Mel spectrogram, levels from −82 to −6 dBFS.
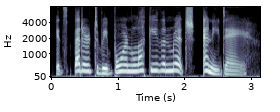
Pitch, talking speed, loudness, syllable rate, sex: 235 Hz, 190 wpm, -18 LUFS, 4.7 syllables/s, female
